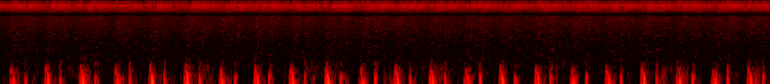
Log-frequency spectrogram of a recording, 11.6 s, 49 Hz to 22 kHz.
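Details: Fast heartbeat recorded from inside the chest: quick, regular, low-pitched thumps at about 113 beats a minute.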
